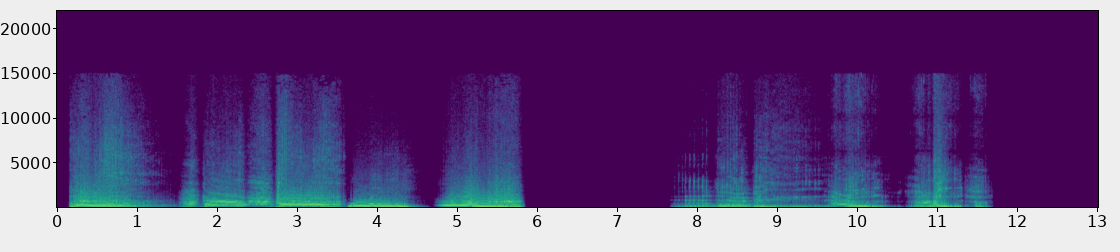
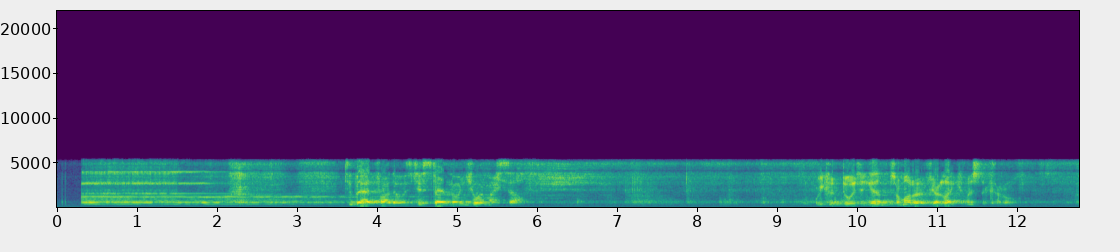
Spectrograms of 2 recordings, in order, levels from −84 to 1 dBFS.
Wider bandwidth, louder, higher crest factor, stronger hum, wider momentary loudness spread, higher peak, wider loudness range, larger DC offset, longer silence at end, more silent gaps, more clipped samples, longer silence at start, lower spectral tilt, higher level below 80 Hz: first, 15 kHz vs 5.4 kHz; second, -24 LUFS vs -10 LUFS; about the same, 8 dB vs 12 dB; neither; second, 14 LU vs 18 LU; second, -16 dBFS vs 0 dBFS; about the same, 9 LU vs 9 LU; second, under 0.1% vs 0.4%; first, 1.4 s vs 0 s; first, 5.89-7.65 s vs none; second, under 0.1% vs 0.9%; second, 0.15 s vs 0.3 s; first, -7 dB/octave vs -1.5 dB/octave; first, -40 dBFS vs -50 dBFS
